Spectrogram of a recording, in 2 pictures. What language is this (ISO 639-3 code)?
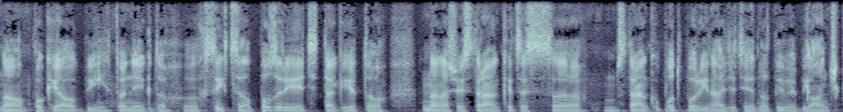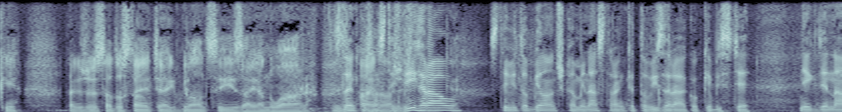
slk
